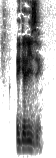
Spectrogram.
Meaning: 1. to equal 2. to equate to
- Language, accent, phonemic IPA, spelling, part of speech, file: French, France, /e.ɡa.le/, égaler, verb, LL-Q150 (fra)-égaler.wav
